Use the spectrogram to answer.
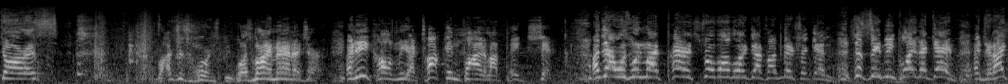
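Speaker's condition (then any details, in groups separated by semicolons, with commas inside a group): No condition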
